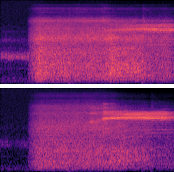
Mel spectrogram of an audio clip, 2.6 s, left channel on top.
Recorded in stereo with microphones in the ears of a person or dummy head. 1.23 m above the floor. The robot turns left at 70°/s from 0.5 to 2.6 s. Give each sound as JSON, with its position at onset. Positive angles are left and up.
{"t": 1.3, "sound": "a baby crying", "azimuth_deg": -25, "distance_m": 5.5}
